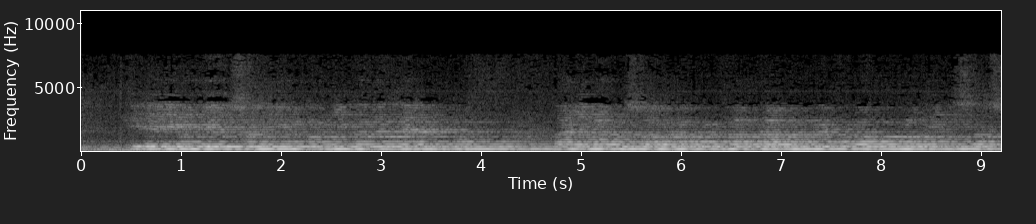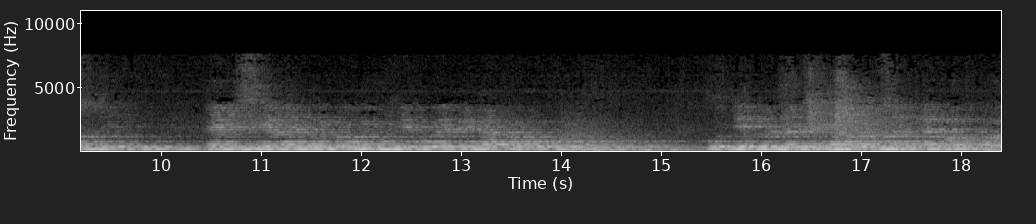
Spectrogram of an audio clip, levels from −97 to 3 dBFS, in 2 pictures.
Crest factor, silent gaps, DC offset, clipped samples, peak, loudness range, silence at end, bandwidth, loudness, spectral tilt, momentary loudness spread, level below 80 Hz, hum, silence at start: 14 dB; none; under 0.1%; under 0.1%; -14 dBFS; 3 LU; 0 s; 6 kHz; -30 LUFS; -9 dB/octave; 9 LU; -56 dBFS; none; 0 s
